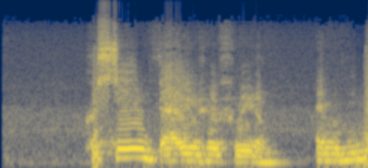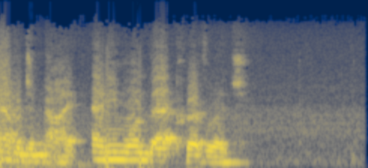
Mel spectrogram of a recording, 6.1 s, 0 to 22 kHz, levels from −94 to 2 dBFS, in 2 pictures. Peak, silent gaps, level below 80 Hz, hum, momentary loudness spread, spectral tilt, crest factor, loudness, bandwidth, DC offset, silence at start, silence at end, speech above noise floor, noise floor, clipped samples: 0 dBFS; none; -32 dBFS; none; 8 LU; -5 dB/octave; 8 dB; -7 LUFS; 18.5 kHz; under 0.1%; 0.7 s; 1 s; 27 dB; -33 dBFS; 0.3%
